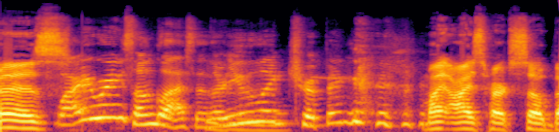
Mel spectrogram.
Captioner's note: chuckles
